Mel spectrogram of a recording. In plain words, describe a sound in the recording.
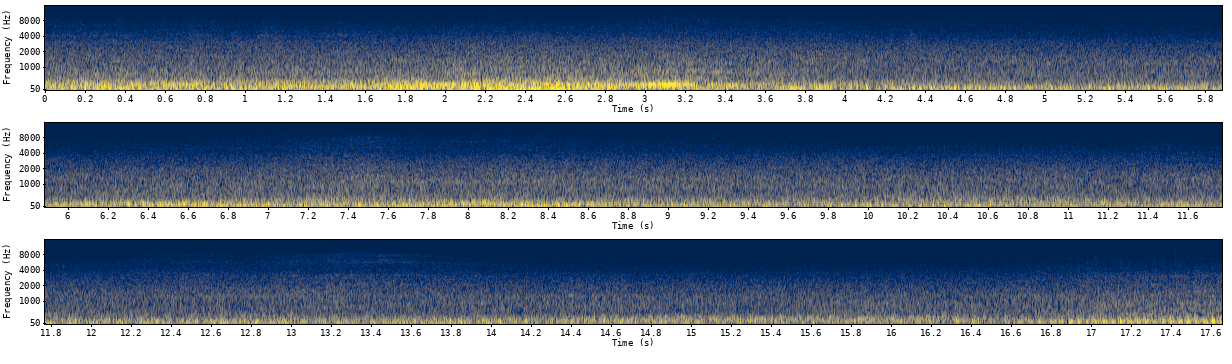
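Motorbikes pass by with a buzzing engine.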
